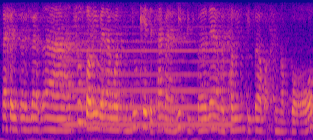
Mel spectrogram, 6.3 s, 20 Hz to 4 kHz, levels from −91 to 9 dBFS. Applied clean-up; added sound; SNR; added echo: none; Wind instrument, woodwind instrument; 11 dB; reverberation time 2.2 s.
